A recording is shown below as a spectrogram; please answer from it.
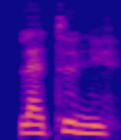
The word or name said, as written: la tenue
